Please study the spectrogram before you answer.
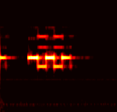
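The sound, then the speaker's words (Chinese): A telephone rings with a short burst of bright electronic trilling, moderately loud and alone, over a steady low hum. “小兵爸，你赶快来接电话。”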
